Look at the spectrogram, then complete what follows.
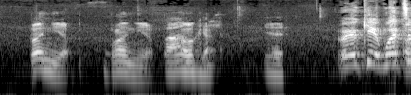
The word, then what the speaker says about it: bunyip: So did I pronounce it right, Robert? Bunyip? Bunyip.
